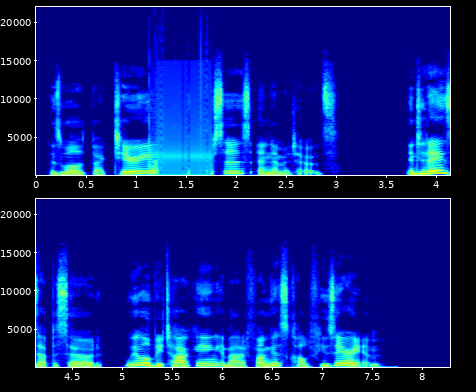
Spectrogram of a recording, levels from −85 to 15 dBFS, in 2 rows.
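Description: It's a speech clip with an intermittent contact, likely a loose cable or plug briefly opening, from 1.12 to 1.77 s. The sound drops out for about 560 ms with crackle at either edge and faint hiss in the gap, then comes back right before "and nematodes".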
